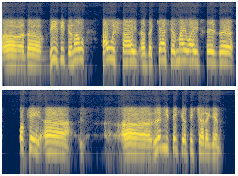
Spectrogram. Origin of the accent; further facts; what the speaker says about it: Romania; English is a second language; Okay, I'm from Romania.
